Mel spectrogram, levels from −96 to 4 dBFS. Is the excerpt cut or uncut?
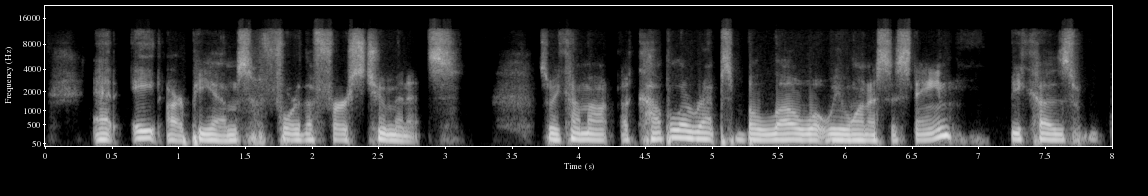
uncut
